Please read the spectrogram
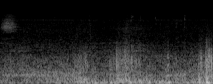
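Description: Steady wind rush on the microphone and low road rumble while riding a Segway Ninebot ES4 electric scooter over city asphalt.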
